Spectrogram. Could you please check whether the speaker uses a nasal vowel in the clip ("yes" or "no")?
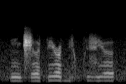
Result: no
